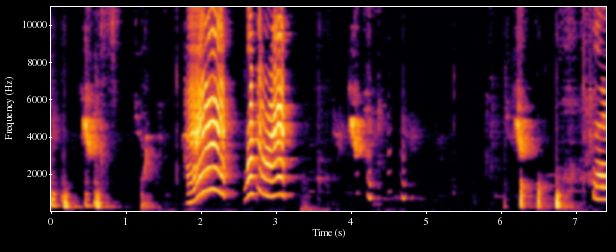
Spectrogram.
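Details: A pet rose-ringed (Indian ringneck) parakeet in India repeating "Mami" in a squeaky, nasal voice, with short syllables and sweeping harmonic squawks between bursts.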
